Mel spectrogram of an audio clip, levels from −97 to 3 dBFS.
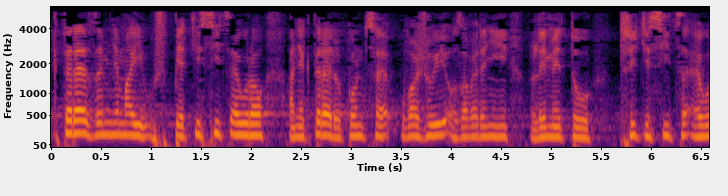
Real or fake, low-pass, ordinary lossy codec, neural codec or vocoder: fake; 5.4 kHz; MP3, 24 kbps; vocoder, 44.1 kHz, 128 mel bands every 512 samples, BigVGAN v2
